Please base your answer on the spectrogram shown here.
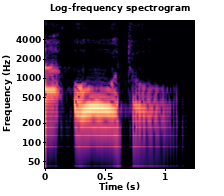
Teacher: أبدلوا الهمزة الثانية الساكنة حرف مد مجانس لحركة الهمزة الأولى · Term: مد البدل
